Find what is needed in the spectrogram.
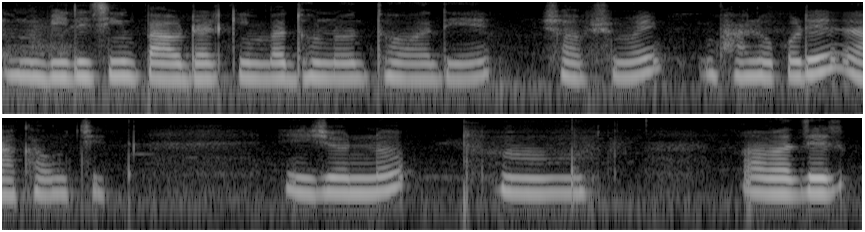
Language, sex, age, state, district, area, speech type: Bengali, female, 18-30, West Bengal, Uttar Dinajpur, urban, spontaneous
